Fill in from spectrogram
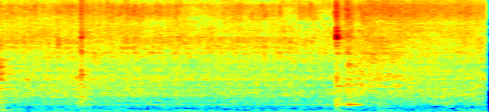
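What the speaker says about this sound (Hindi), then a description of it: "अब हम इसमें ये जो बैंगन है इसको डाल रहे हैं।" Eggplant pieces stirred and frying in a tomato-onion gravy, giving a steady soft sizzle with a couple of brief clatters of the utensil against the pan.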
